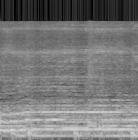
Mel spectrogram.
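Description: Live band music: acoustic guitar strummed with electric guitar, playing a steady chord passage without clear singing.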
